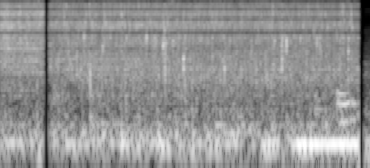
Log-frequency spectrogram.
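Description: Manthal fish frying in hot oil, a dense, bright, steady sizzle with crackles and a low hum underneath, briefly dropping out twice.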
